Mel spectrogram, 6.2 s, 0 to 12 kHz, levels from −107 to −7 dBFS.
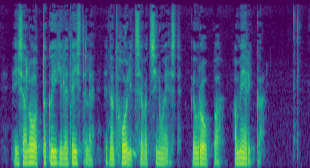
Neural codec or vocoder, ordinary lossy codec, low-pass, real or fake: vocoder, 44.1 kHz, 128 mel bands every 256 samples, BigVGAN v2; MP3, 96 kbps; 10.8 kHz; fake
